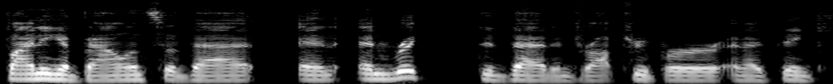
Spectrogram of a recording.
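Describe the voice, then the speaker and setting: A man's voice: mid-range voice, fairly even intonation, moderate pace, no echo. Podcast co-host, rambling man, lo-fi sound from far off the mic. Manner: rambling, many fillers and restarts. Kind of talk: casual panel discussion. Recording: dull distant dry mic.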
